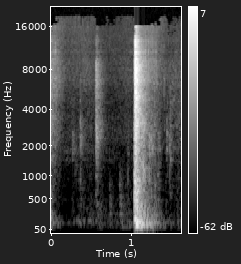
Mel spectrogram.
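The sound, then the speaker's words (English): A door swings shut with one solid thud after a moment of near quiet and faint shuffling; the impact rings out briefly and fades. No one speaks. “Sorry, I have the door creaking over here.”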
